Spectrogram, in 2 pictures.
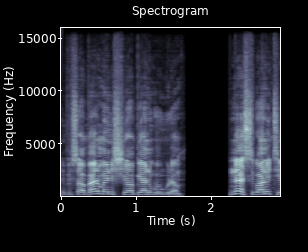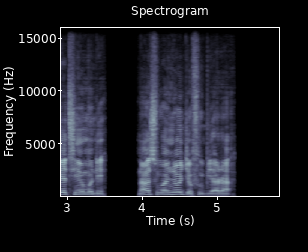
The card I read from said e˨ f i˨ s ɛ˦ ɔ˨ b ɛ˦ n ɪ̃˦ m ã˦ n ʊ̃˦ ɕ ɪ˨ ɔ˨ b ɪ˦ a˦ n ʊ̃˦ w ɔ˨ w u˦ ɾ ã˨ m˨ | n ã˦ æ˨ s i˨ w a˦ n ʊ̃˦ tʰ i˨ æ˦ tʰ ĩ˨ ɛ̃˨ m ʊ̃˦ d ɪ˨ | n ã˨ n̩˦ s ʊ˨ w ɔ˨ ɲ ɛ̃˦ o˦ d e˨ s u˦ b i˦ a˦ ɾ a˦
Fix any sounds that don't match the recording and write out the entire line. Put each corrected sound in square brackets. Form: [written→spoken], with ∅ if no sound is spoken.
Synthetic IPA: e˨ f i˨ s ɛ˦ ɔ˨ b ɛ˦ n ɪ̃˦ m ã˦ n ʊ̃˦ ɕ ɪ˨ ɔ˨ b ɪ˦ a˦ n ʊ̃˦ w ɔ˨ w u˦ ɾ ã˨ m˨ | n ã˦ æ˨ s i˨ w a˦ n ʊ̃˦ tʰ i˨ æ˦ tʰ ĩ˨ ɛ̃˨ m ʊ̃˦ d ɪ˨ | n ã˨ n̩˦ s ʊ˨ w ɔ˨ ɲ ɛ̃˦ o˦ [d→d͡ʑ] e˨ [s→f] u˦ b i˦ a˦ ɾ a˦

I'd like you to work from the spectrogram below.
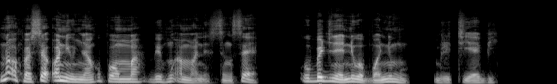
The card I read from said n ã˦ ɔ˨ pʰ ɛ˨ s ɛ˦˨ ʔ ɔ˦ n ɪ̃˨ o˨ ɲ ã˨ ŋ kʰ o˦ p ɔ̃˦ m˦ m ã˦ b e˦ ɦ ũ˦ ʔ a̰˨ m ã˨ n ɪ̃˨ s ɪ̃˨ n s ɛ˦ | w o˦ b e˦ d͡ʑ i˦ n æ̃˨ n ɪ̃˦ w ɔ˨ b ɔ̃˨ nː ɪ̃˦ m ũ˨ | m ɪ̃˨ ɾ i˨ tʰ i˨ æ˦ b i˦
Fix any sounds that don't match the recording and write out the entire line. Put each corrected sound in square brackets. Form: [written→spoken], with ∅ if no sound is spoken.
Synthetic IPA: n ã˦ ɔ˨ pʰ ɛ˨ s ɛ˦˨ ʔ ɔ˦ n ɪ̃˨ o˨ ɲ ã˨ ŋ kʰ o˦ p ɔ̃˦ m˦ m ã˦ b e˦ ɦ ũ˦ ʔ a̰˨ m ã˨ n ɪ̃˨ s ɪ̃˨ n s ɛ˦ | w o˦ b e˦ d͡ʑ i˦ n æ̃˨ n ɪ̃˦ w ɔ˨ b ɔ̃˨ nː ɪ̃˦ m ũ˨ | m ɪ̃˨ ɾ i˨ tʰ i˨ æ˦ b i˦

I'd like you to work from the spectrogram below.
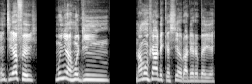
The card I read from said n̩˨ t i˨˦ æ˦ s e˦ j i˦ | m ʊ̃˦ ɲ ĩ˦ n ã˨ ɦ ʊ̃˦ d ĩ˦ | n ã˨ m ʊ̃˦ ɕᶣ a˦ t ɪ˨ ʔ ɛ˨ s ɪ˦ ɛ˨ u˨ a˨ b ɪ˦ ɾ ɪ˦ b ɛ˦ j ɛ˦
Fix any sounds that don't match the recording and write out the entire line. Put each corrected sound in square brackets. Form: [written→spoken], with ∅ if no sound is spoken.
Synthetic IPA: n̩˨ t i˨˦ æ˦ [s→f] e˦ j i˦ | m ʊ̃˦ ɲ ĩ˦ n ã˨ ɦ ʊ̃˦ d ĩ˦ | n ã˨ m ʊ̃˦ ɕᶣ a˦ [t→d] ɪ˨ [ʔ→k] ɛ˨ s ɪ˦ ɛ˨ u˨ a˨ [b→d] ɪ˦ ɾ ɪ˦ b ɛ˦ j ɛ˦

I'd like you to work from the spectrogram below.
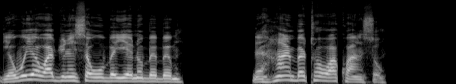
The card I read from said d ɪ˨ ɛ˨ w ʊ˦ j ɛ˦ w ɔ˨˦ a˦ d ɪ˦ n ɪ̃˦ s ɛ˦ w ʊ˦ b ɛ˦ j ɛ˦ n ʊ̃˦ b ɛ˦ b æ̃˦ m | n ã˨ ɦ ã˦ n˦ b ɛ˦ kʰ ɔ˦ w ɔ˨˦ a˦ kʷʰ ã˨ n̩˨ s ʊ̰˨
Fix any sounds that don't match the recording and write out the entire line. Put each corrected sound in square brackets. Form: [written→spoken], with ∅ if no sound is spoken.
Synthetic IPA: d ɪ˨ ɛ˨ w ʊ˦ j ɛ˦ w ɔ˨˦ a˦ [d→d͡ʑᶣ] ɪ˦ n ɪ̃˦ s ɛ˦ w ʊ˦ b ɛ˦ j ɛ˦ n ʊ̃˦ b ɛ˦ b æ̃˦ m | n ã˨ ɦ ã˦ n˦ b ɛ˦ [kʰ→tʰ] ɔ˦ w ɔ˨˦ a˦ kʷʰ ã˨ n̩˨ s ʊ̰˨

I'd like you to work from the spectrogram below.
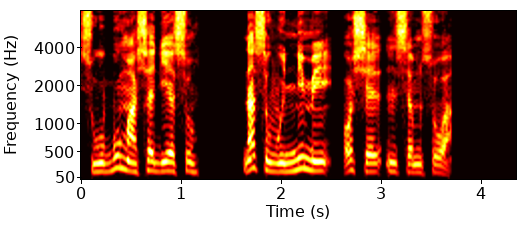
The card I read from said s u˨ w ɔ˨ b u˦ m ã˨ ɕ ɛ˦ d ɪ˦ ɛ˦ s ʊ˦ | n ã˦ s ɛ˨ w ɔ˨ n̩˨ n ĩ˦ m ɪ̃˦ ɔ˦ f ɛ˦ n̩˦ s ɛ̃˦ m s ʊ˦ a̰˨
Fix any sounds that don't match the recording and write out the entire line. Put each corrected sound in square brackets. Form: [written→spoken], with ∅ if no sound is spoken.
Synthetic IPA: s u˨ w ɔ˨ b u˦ m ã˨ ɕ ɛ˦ d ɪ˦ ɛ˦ s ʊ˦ | n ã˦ s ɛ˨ w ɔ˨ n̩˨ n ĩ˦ m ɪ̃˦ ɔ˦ [f→ɕ] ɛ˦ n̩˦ s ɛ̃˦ m s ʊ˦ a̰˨

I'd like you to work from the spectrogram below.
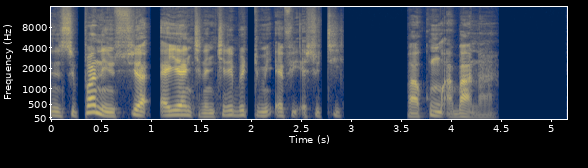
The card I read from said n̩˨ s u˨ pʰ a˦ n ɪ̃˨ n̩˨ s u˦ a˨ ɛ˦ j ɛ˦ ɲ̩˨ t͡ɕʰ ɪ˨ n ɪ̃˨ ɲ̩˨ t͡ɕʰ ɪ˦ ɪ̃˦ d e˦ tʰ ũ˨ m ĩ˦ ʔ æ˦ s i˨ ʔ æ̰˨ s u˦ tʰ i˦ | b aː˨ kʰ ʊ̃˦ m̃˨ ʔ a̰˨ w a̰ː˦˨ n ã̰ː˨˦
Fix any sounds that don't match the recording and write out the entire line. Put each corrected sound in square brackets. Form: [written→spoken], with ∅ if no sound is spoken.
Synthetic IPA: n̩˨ s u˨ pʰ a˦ n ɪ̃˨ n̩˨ s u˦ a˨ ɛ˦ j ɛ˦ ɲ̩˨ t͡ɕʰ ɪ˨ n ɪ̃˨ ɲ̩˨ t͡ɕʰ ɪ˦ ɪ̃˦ [d→b] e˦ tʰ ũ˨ m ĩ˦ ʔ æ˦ [s→f] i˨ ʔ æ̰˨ s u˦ tʰ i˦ | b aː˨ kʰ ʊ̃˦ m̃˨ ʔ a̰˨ [w→b] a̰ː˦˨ n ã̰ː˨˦

